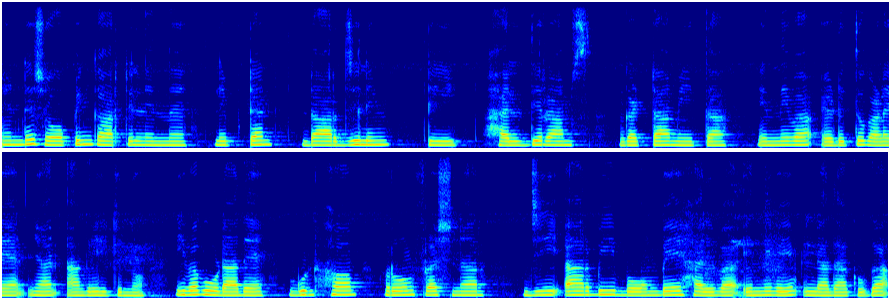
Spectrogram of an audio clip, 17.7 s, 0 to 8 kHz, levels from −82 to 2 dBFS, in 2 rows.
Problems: low volume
